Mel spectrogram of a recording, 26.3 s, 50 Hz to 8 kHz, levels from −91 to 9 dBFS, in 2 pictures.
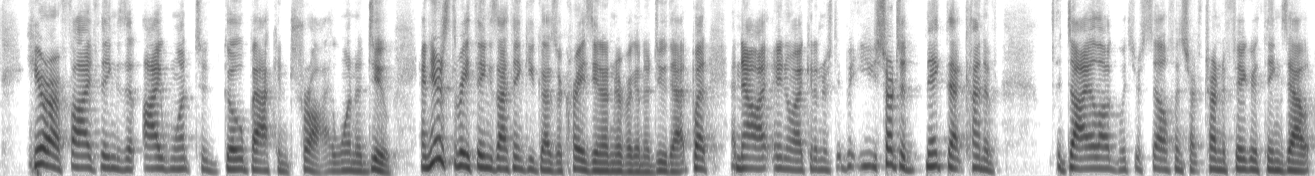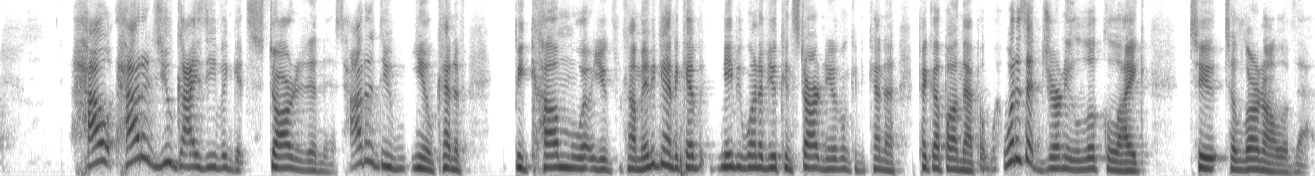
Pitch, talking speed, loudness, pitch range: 175 Hz, 260 wpm, -23 LUFS, 155-195 Hz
